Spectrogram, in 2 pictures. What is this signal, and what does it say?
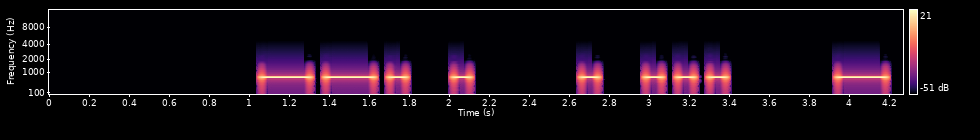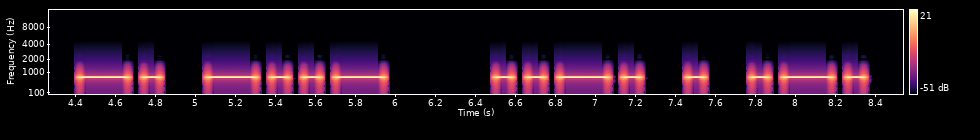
Morse code, heard as a keyed tone, about 15 wpm, 700 Hz. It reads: GE ES TNX FER
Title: Common QSO Phrases Encore 15wpm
